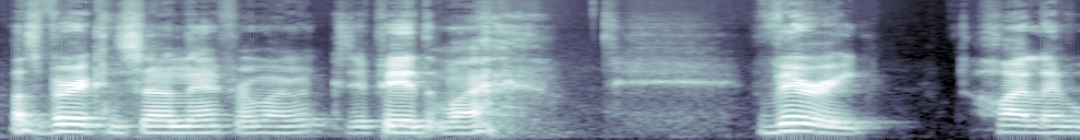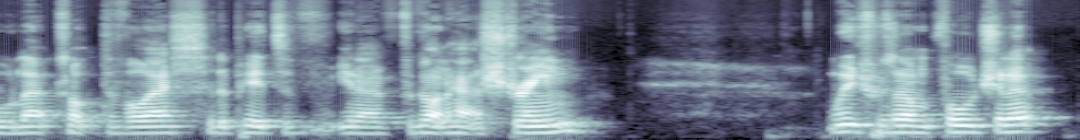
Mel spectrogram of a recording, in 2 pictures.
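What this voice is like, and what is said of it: Slightly hoarse voice. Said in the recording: “my voice is not too bad. A little hoarse, traveling, a lot of sick people surrounding me on a plane, coughing, sneezing”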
